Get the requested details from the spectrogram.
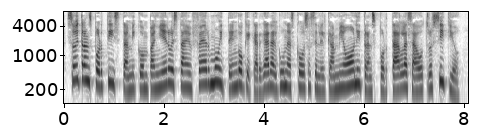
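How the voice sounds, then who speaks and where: A woman's voice: medium pitch, normal speed, hardly any pauses, dry recording, natural voice. A woman putting on a nervous shifty male thief. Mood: scheming. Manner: pleading, excitable.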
